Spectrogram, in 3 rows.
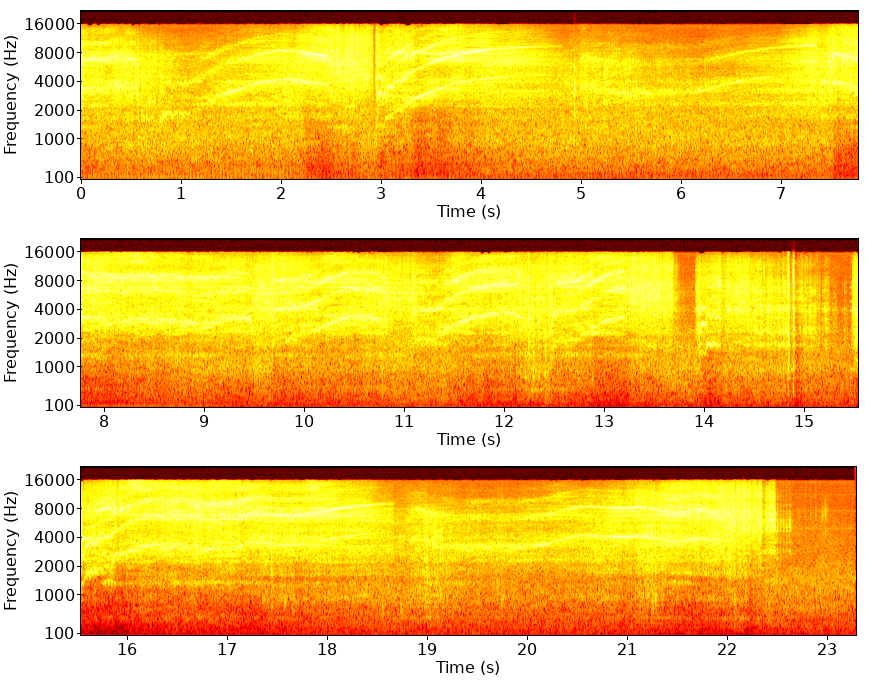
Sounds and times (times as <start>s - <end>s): Car: 0.0s - 23.2s.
